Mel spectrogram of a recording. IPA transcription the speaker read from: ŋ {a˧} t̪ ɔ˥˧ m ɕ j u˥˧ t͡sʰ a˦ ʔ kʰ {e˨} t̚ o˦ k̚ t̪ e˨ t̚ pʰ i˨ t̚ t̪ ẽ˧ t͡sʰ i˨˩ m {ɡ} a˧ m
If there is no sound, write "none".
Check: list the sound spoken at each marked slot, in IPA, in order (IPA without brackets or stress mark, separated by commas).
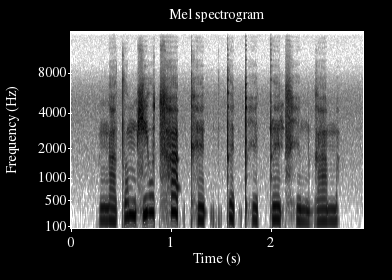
a˨˩, ẽ˨, ɡ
